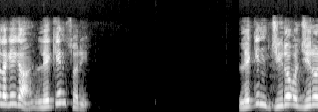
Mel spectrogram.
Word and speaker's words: Nil: है उसके ऊपर जीएसटी लगता है जीरो रे ल के हिसाब से इसको हम ल प्रोनाउंस करेंगे जीरो प्रोनाउंस नहीं करेंगे ध्यान रखना इसको हम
